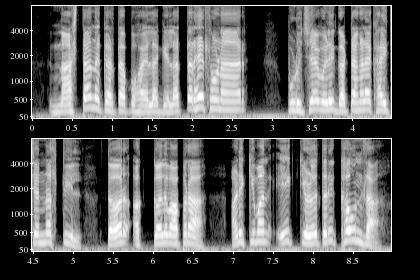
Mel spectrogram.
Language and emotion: Marathi, angry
